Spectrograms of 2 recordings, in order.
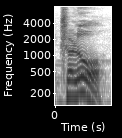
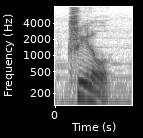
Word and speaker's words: Treloar: I think I say Treloar, but then people say what, and I say Treloar or Treloar. I don't know.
